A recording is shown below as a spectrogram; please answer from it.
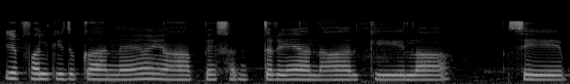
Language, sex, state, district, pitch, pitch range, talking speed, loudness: Hindi, female, Bihar, Gopalganj, 225 Hz, 220-240 Hz, 125 wpm, -33 LUFS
